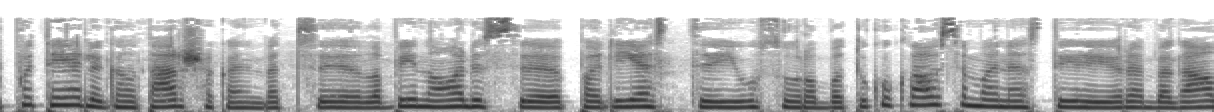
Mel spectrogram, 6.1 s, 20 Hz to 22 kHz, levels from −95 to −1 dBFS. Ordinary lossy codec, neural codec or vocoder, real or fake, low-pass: MP3, 48 kbps; vocoder, 48 kHz, 128 mel bands, Vocos; fake; 19.8 kHz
